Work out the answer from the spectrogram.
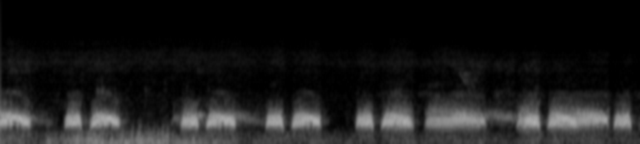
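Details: Wild-caught field spotted dove with a hoarse, forceful coo: about fourteen short, low, hollow notes in uneven pairs and runs, with a brief low rumble under the opening notes.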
